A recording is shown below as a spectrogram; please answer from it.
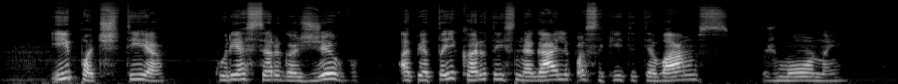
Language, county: Lithuanian, Vilnius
